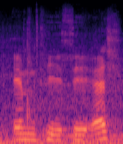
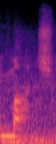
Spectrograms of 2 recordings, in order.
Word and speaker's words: MTCH: It's MTCH. Okay, so you don't say match. Yeah, don't spell. Okay, MTCH, easy.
